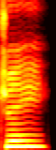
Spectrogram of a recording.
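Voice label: "zhui1", Chinese pronunciation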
